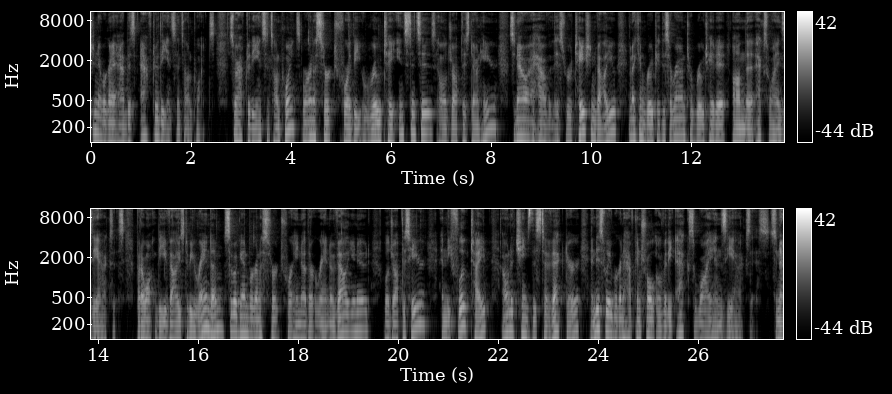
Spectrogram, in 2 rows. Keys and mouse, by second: 0.5 drag, 0.9 g, 2.4 middle click, 3.2 shift+a, 7.4 click, 9.5-11.0 drag, 11.3-12.5 drag, 12.8-13.8 drag, 14.7 click, 15.6 middle click, 16.0 shift+a, 20.1 middle click, 20.6-23.9 drag, 27.0 drag.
